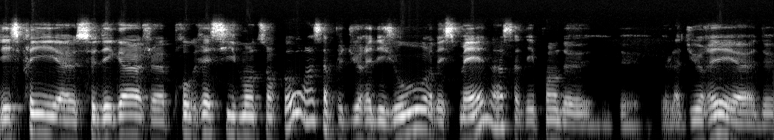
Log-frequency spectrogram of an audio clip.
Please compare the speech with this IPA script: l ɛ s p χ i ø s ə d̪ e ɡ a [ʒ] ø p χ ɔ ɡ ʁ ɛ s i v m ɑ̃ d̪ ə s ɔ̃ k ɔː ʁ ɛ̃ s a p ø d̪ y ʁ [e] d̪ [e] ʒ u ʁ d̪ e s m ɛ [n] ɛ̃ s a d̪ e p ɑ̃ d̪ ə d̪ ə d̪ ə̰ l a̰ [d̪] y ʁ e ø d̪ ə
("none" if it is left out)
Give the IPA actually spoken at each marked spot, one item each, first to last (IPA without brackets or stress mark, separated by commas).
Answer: ʒ, e, e, n, d̪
